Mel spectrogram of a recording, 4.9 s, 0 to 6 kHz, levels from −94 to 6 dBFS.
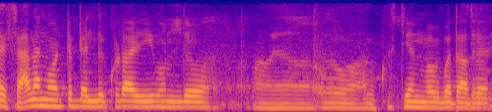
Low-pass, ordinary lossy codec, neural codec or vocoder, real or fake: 5.4 kHz; none; codec, 16 kHz, 1 kbps, X-Codec, HuBERT features, trained on general audio; fake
